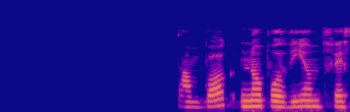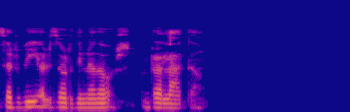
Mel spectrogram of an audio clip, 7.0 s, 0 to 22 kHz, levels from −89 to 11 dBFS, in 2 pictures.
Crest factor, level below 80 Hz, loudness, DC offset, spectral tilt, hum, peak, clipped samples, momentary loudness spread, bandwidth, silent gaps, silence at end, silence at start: 20 dB; -60 dBFS; -26 LUFS; under 0.1%; -5.5 dB/octave; none; -8 dBFS; under 0.1%; 11 LU; 8.2 kHz; 4.85-4.91 s; 1.5 s; 1.8 s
